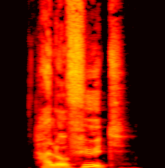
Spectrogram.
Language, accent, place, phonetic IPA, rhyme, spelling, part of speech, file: German, Germany, Berlin, [haloˈfyːt], -yːt, Halophyt, noun, De-Halophyt.ogg
- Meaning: halophyte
